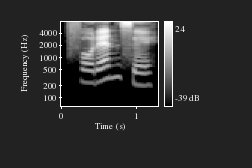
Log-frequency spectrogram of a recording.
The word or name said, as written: forense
